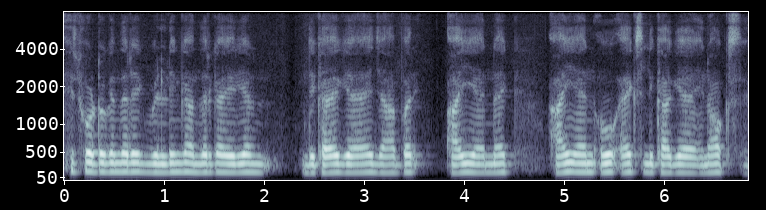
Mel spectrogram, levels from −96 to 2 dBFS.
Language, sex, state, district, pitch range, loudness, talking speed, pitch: Hindi, male, Rajasthan, Jaipur, 145-155 Hz, -17 LUFS, 185 wpm, 150 Hz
